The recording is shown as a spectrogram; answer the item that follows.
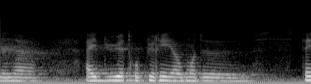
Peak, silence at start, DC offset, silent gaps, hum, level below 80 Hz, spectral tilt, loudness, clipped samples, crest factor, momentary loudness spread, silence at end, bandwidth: -2 dBFS; 0 s; under 0.1%; none; none; -32 dBFS; -11 dB/octave; -18 LUFS; under 0.1%; 16 dB; 16 LU; 0 s; 4.2 kHz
